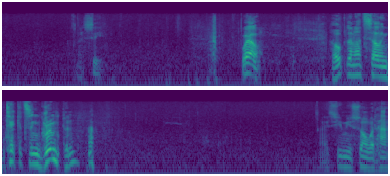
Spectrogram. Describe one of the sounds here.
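A younger man speaks in a light, conversational tone close by.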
